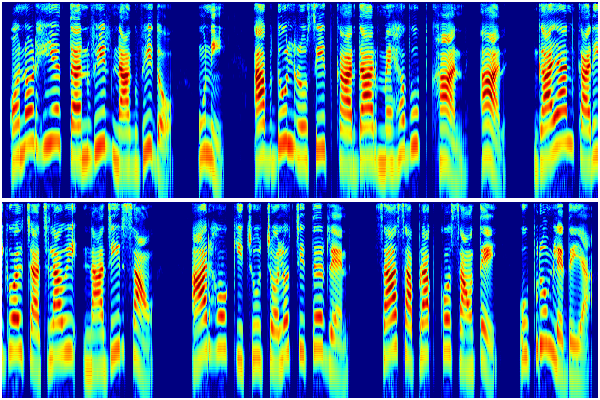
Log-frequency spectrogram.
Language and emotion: Santali, neutral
